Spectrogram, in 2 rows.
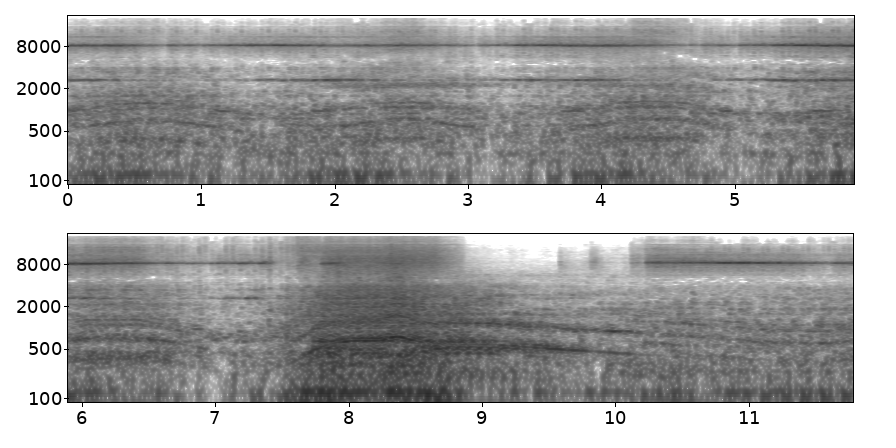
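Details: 1993 EJ22 engine: uneven, loping idle of about three surges a second with a light rattle on top; clear rough idle.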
